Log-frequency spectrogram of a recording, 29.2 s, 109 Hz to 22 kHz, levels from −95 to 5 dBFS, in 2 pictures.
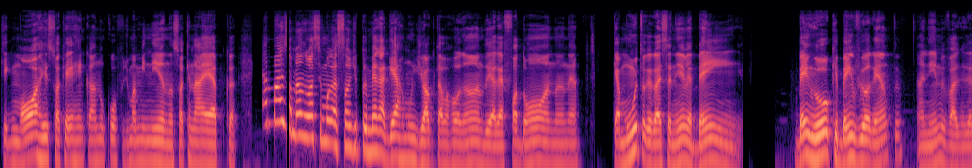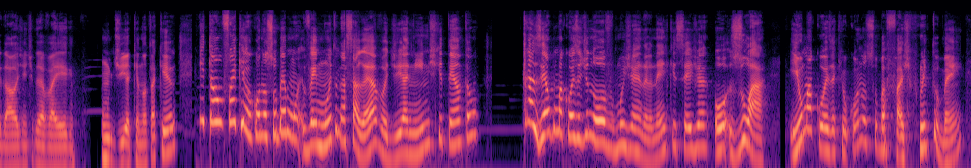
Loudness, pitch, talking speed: -23 LUFS, 145 Hz, 190 wpm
